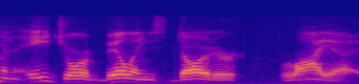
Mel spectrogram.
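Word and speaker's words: Lya: age or Billings daughter liya ly a is the way I'm pronouncing that ly up now her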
